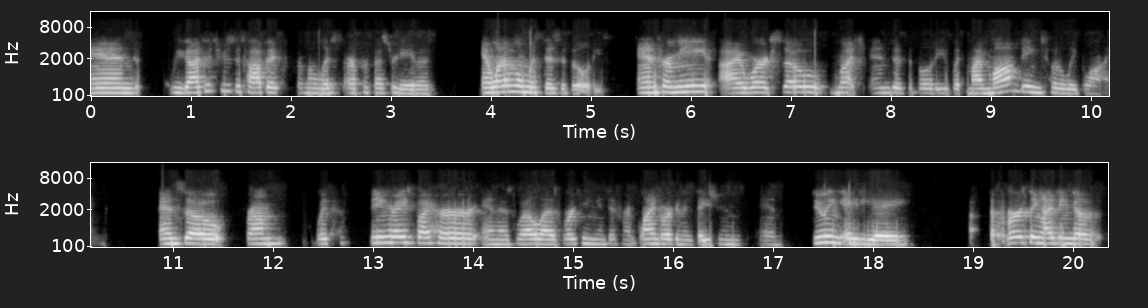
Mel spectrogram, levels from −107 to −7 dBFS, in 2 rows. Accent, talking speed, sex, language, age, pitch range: American, 180 wpm, female, English, 20-39, 195-235 Hz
